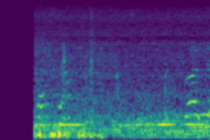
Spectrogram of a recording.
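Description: Faint background voices with a steady thin hum, a few low bumps just after the sound begins, and a few short high chirps near the end.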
